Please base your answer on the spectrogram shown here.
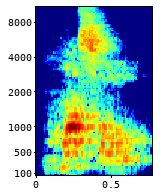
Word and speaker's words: muscle: Okay, example, muscle here, look here, what do we have? We have S. So the sound C here is not pronounced.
